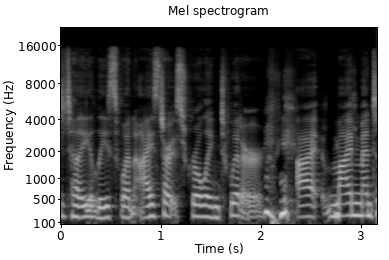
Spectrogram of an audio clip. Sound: laughing

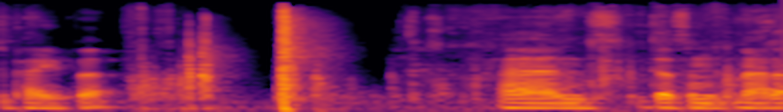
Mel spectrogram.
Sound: paper snapping

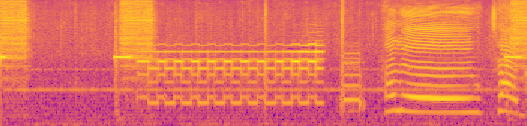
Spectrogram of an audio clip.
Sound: beeps; cash register beeping; cellphone ringing

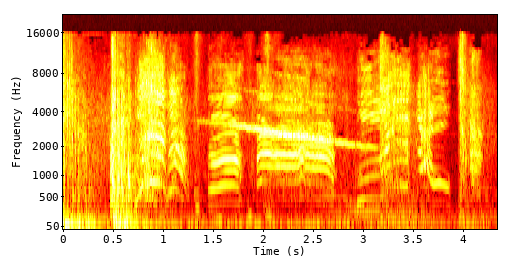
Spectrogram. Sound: screaming; grunts of pain

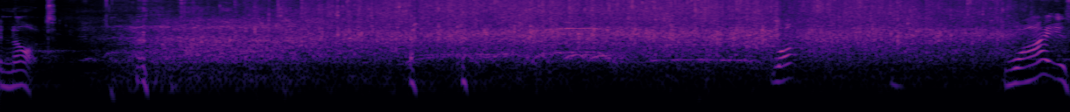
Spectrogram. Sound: laughter and Applause

